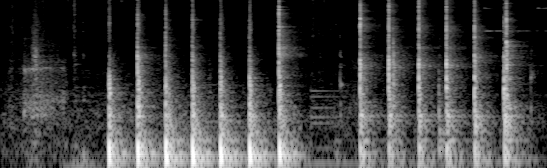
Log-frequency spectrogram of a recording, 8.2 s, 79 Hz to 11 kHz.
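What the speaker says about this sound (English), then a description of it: "try to give it a tap with a hammer" A hammer strikes the rear shock mount of a 2009-2013 BMW 328i in two sharp, evenly spaced series of metallic blows, about a dozen hits in all, loud and close with a brief pause between runs.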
